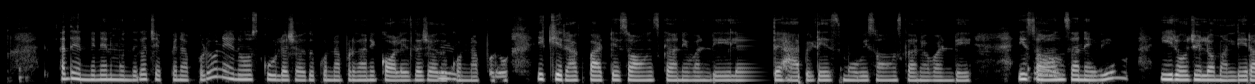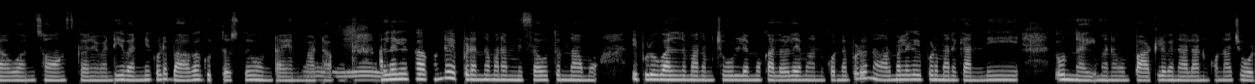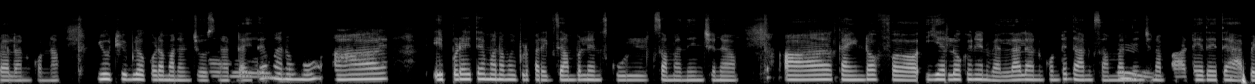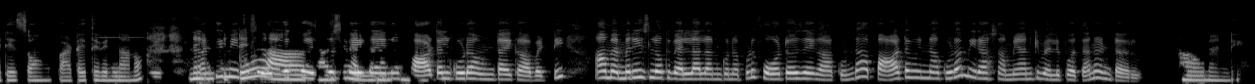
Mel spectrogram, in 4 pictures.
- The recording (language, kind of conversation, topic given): Telugu, podcast, పాత ఫోటోలు చూసినప్పుడు వచ్చే స్మృతులకు ఏ పాట బాగా సరిపోతుంది?
- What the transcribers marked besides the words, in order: other background noise; static; in English: "సాంగ్స్"; distorted speech; in English: "మూవీ సాంగ్స్"; in English: "సాంగ్స్"; in English: "సాంగ్స్"; in English: "మిస్"; in English: "నార్మల్‌గా"; in English: "యూట్యూబ్‌లో"; in English: "ఫర్ ఎగ్జాంపుల్"; in English: "కైండ్ ఆఫ్"; in English: "ఇయర్‌లోకి"; in English: "సాంగ్"; in English: "అసోసియేట్"; in English: "మెమోరీస్‌లోకి"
